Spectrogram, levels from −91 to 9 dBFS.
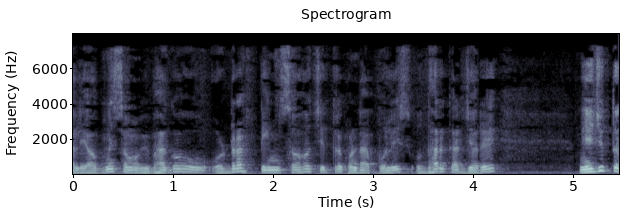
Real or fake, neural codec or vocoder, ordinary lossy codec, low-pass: fake; vocoder, 44.1 kHz, 80 mel bands, Vocos; AAC, 32 kbps; 7.2 kHz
